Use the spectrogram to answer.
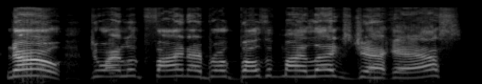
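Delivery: high, loud outburst on one breath; furious run-on shout. A narrator's reading. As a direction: shout it all as if one word. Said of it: "shouted an entire sentence as if it was a single word".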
